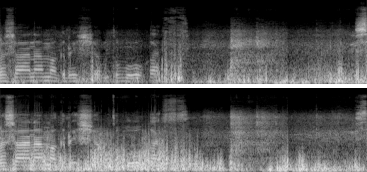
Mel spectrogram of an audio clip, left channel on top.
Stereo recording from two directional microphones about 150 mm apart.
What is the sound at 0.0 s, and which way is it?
Speech, 20° right (ahead or behind).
